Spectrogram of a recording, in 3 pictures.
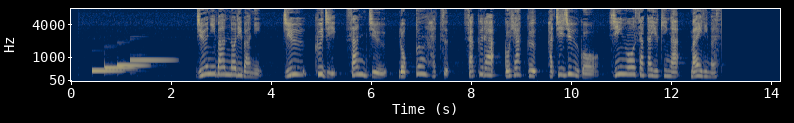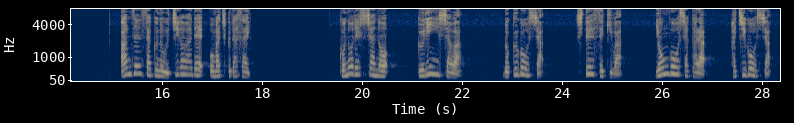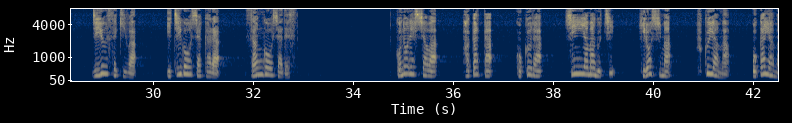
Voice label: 新鳥栖駅 さくら580号 新大阪行き, 九州新幹線 SIRIUS型放送; 九州新幹線SIRIUS（シリウス）放送

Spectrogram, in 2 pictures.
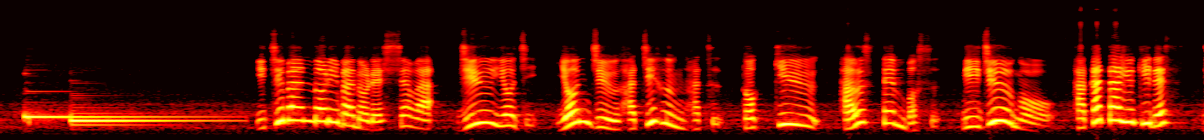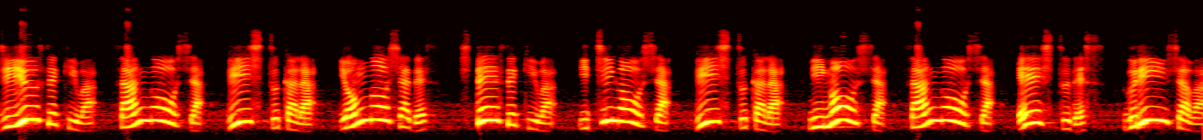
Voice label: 1番のりば停車中放送; ハウステンボス; 1番のりば停車中放送（ハウステンボス20号 博多行き）

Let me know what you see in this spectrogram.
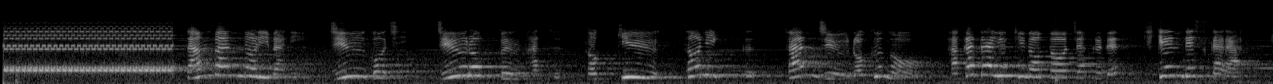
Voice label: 接近放送; 行橋; ソニック36号 博多行き; 標準の放送内容でした。この頃は「危険ですから」フレーズもありました。

